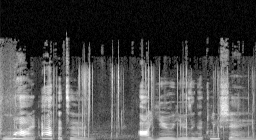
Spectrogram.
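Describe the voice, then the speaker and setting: A woman's voice: on the high side, expressive, extremely slow, pushed and bright, slight background noise, exaggerated voice. A woman playing a bold, teasing young heroine with a dry, defiant manner in an audio drama. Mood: reassuring, teasing.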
